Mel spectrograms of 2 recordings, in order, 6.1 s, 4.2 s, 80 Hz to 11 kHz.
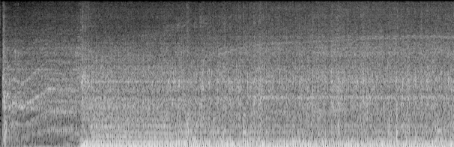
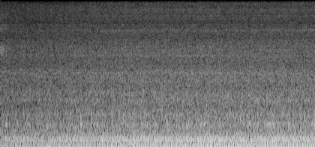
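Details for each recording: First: Big petrol engine cranks and settles into an uneven, stumbling idle; parts swapped 15 to 16 but cylinder 16 misfire remains, plus random misfires on cylinders 9–14 and 16, all on the left bank; suspect spark plug, ECU or that bank's unit. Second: Warm Bugatti engine idling smoothly and evenly, with no stumbles, after swapping parts side to side to chase a random misfire. No fault codes showed and the misfire did not reappear warm; a cold-start retest is still needed.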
